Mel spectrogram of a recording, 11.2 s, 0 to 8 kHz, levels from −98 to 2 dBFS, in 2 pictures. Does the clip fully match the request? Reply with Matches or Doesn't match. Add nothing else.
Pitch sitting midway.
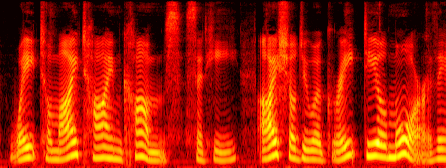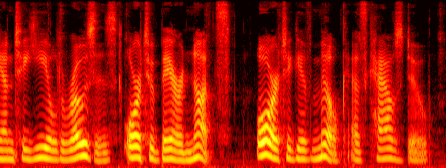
Matches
